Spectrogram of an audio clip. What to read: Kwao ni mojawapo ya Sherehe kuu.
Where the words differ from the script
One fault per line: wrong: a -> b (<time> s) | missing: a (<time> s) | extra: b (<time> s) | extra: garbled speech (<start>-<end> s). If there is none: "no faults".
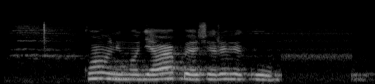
no faults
